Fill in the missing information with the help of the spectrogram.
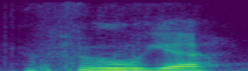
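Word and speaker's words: Sulia: Mai and Andy went to one place, and Terry, Joe, and Celia, I think. It's hard to. I'm trying to remember how to pronounce her name. Celia.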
